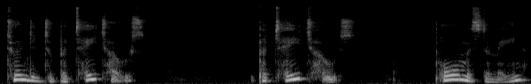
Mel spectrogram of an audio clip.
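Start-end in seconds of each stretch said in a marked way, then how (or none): none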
